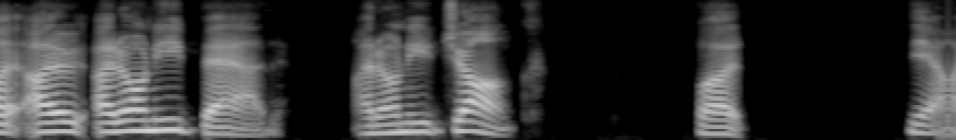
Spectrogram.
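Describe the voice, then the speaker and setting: With an American accent, a woman talks fairly slowly at a medium pitch with lively intonation, in a very clean recording with a silent background and a dry, close sound with no echo. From Boston, Massachusetts. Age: 50s. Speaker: lab technician. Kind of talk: interview.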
